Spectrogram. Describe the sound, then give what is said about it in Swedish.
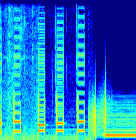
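Telephone dialing tones: four short, evenly spaced keypad beeps, then a brief burst of noise, then a steady, continuous line tone that holds to the end. Clear and fairly loud, with no talk. “Jag måste ringa. Vänta, ska vi se. Ska jag ringa här till Estrid?”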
